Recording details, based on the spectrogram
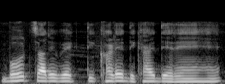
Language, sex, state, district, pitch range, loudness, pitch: Hindi, male, West Bengal, Alipurduar, 135-155 Hz, -16 LUFS, 150 Hz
